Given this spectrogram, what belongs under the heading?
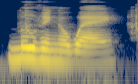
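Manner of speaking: usual speaking voice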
